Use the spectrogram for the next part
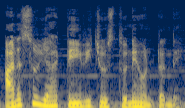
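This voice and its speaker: Guy reading out a family moral story, steady and even. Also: medium pitch, moderate pace, soft background music. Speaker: narrator. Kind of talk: scripted story narration.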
